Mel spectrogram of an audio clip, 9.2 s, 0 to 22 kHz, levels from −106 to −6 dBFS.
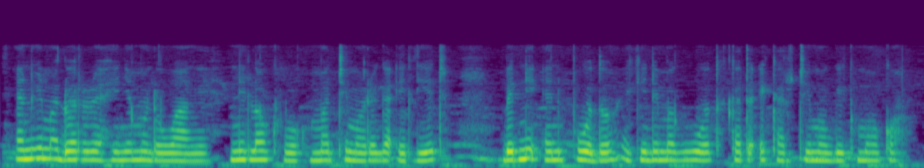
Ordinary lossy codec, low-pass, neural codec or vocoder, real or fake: none; 7.2 kHz; none; real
